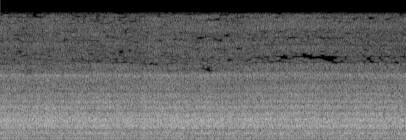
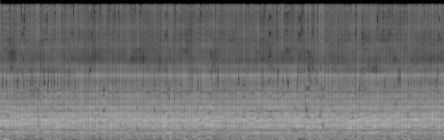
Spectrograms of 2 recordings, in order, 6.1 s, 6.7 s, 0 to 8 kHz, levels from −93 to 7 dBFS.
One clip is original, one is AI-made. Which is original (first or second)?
first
